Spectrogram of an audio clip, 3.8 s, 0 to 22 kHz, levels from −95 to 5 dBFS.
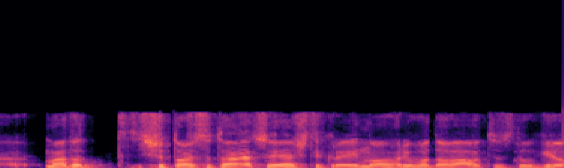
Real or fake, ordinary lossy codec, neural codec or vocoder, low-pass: real; AAC, 32 kbps; none; 7.2 kHz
